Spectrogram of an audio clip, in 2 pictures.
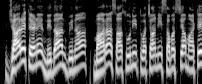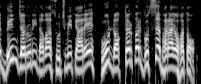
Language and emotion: Gujarati, angry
